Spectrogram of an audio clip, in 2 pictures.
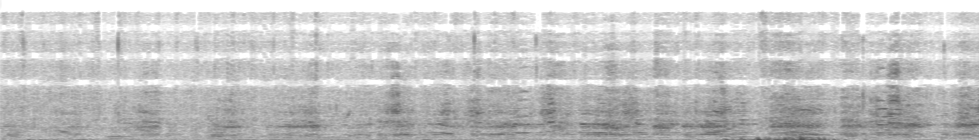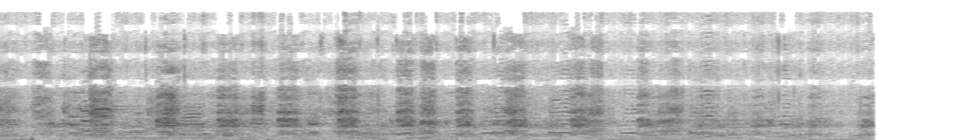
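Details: Flamingos calling, a dense, continuous chorus of nasal, goose-like honks overlapping throughout, with one louder, deeper burst near the middle and steady background hiss.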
